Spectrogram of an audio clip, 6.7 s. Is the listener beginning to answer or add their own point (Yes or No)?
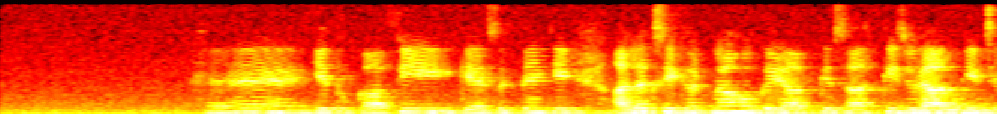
No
